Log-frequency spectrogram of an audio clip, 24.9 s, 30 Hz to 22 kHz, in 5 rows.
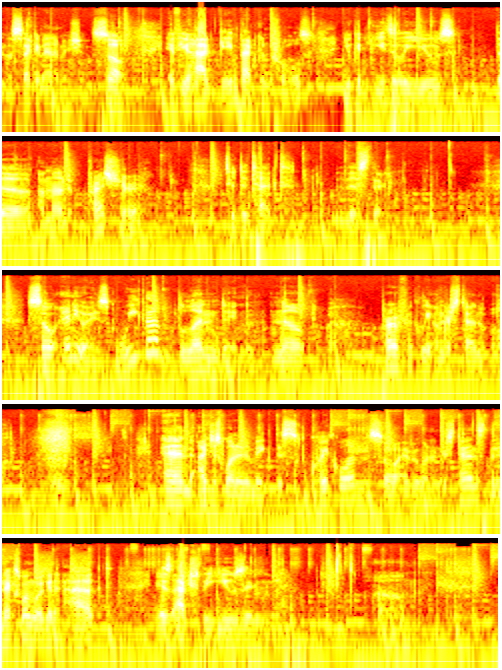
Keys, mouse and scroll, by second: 0.2 v, 1.2 c, 1.8 v, 3.1 v, 3.7 c, 4.3 v, 6.5-9.8 typing, 11.5 c, 13.0 v, 15.9 click.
